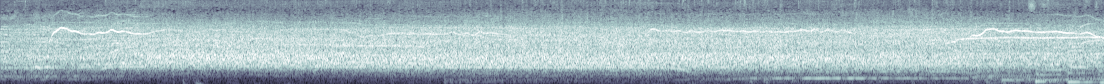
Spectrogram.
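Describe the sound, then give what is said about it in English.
A stadium crowd at the Metrodome applauds and cheers the Twins baseball team in a loud, unbroken roar, with shrill whistles rising above the noise now and then. “Another round of applause for this entire Twins team.”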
